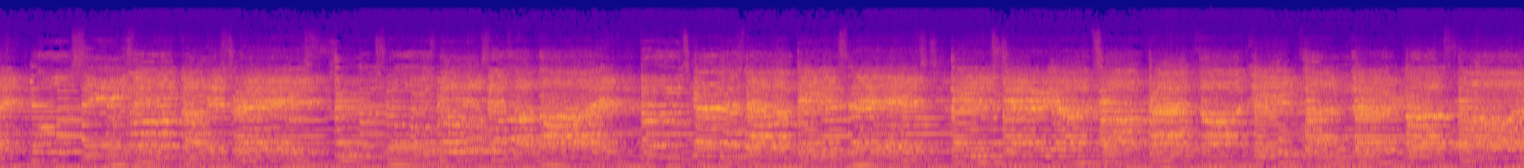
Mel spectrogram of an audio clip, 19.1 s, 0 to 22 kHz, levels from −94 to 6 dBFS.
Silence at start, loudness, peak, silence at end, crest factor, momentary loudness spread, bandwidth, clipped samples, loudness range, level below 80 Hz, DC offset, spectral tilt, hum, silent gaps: 0 s; -19 LUFS; -6 dBFS; 0 s; 14 dB; 6 LU; 17.5 kHz; under 0.1%; 2 LU; -40 dBFS; under 0.1%; -3 dB/octave; none; none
